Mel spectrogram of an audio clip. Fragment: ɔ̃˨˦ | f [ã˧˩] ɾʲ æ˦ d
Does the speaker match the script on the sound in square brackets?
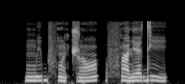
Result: yes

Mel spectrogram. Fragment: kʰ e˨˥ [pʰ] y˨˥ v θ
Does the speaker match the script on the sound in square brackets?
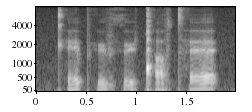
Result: yes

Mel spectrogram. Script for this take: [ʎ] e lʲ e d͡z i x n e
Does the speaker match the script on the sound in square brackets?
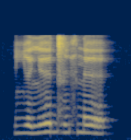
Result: yes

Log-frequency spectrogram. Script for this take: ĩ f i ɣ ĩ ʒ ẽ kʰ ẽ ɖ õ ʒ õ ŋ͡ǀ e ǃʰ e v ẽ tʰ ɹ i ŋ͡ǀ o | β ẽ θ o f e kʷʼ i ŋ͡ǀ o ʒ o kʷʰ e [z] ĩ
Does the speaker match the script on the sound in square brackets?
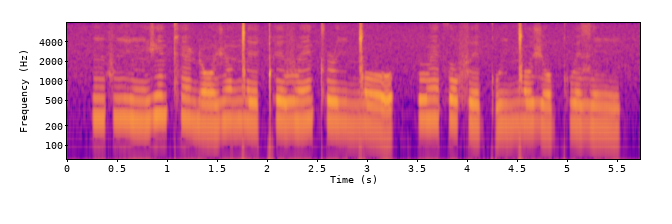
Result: yes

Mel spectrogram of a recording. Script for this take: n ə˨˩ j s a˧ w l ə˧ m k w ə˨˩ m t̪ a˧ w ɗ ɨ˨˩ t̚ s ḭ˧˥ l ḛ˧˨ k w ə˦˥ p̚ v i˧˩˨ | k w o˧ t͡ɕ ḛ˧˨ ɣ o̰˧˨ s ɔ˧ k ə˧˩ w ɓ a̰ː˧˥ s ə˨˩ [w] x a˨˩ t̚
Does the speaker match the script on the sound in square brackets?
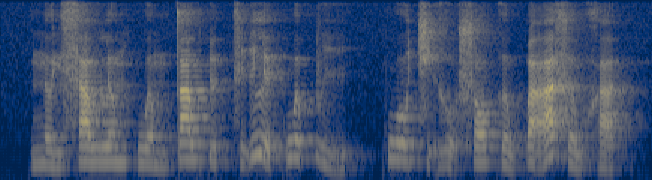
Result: yes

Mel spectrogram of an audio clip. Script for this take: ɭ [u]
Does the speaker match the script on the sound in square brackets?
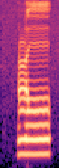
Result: no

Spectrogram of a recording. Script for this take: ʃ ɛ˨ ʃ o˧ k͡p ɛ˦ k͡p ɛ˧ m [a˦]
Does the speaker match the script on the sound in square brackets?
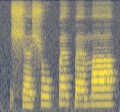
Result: yes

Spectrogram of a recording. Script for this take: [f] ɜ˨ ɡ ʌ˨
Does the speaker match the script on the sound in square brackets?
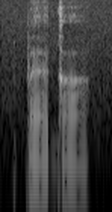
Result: no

